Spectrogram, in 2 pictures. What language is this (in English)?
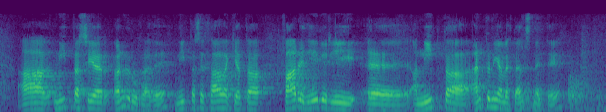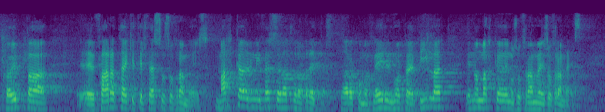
Icelandic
